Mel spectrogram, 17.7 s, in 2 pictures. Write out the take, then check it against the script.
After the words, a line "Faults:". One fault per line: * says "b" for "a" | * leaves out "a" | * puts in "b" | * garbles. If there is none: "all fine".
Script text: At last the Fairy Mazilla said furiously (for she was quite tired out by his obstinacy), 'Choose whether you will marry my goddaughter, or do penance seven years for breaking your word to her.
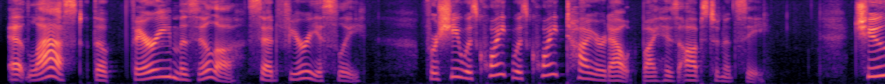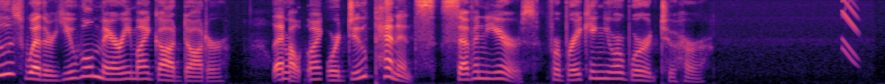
At last the Fairy Mazilla said furiously (for she was quite was quite tired out by his obstinacy), 'Choose whether you will marry my goddaughter, [garbled] or do penance seven years for breaking your word to her.
Faults:
* puts in "was quite"
* garbles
